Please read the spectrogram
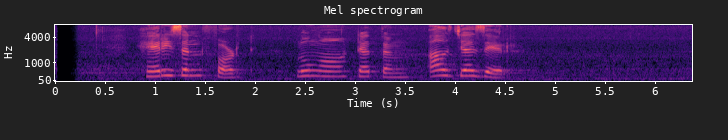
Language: Javanese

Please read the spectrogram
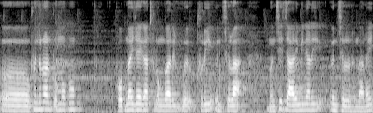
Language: Bodo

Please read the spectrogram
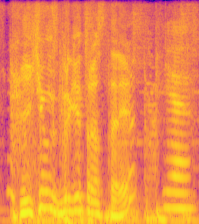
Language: Kazakh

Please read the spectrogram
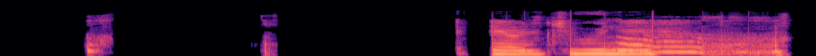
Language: Luo (Kenya and Tanzania)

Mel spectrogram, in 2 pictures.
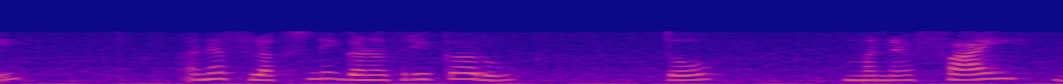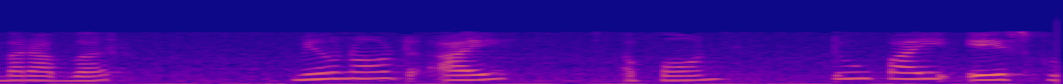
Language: Gujarati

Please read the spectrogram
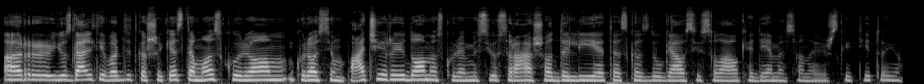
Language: Lithuanian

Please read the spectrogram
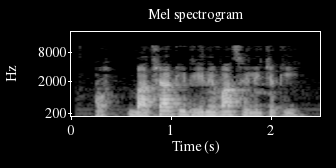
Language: Gujari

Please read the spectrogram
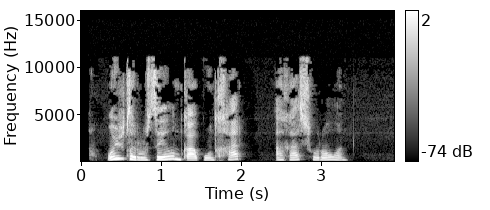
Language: Abkhazian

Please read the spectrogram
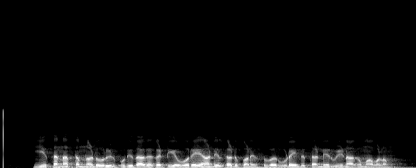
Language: Tamil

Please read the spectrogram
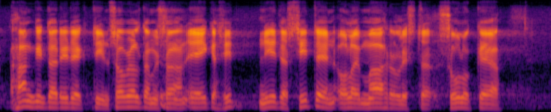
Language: Finnish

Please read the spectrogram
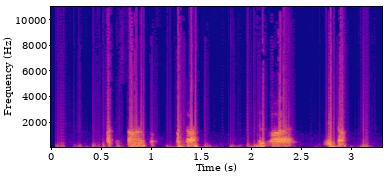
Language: Urdu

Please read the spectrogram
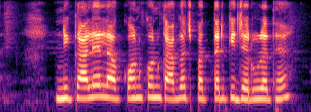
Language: Magahi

